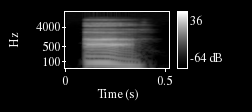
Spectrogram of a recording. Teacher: आवाज सीधे गले की गहराई से आ रही है। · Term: पश्च स्वर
